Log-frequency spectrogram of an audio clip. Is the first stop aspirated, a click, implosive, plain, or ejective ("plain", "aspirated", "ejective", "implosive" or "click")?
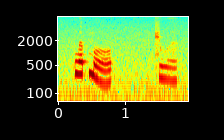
plain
